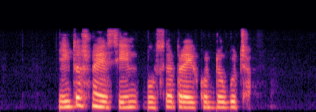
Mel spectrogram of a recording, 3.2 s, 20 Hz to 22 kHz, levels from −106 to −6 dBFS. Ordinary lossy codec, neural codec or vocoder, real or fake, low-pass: none; none; real; none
